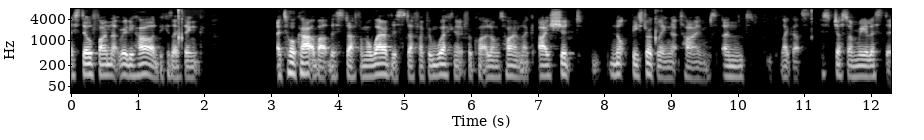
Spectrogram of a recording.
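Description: At a moderate pace, a man speaks in a normal speaking voice with fairly low pitch and fairly even intonation. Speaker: mental health advocate guest. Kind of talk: casual interview chat.

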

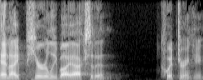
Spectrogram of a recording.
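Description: On a very clean recording with a silent background, a man of medium pitch speaks fairly slowly with ordinary pitch variation in a dry, close sound with no echo. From central Pennsylvania. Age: 40s. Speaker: gym owner and military veteran. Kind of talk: casual conversation.

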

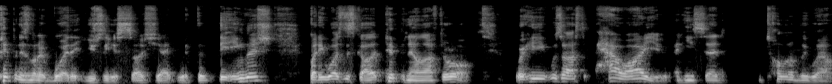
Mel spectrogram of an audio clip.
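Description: With an Australian accent, a man of medium pitch speaks at a very fast pace with very wide pitch swings. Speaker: podcast co-host and actor. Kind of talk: casual comedic chat.

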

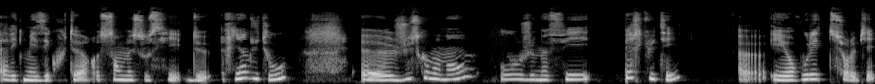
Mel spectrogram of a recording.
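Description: Recorded dry and close with no echo, a woman talks very slowly in a fairly high, somewhat breathy voice with ordinary pitch variation. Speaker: student, listener. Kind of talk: anecdote. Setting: recorded voice message.

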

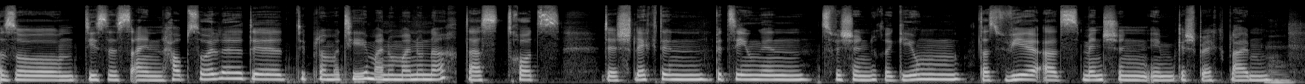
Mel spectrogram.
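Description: A woman with an English accent speaks at a very slow pace in a fairly high pitch, with hardly any pauses, very even loudness and fairly even intonation, on a very clean recording with a silent background. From United States. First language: English (speaking German). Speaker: diplomat. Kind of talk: panel discussion.

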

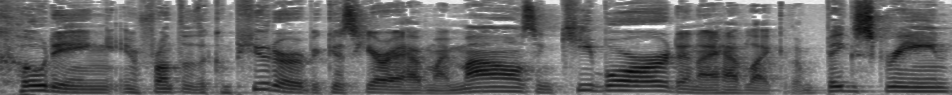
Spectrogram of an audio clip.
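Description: Speaking with a Swedish accent, a man moves at a fairly quick pace. His pitch swings very widely. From Sweden. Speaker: software developer. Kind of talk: interview.

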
